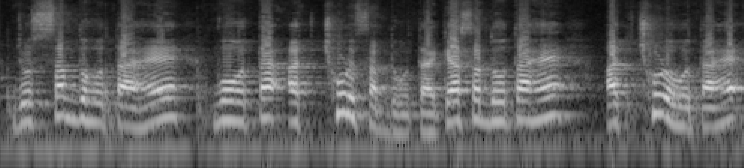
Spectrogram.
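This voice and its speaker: High-voiced man teaching a chatty lesson. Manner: drills with repeated questions and answers; brisk and chatty, teasing students. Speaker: Hindi teacher. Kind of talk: online exam-prep lesson.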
